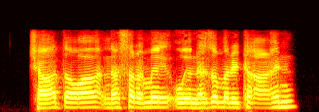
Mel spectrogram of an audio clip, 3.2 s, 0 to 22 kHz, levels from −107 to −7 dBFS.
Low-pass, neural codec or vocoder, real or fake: 7.2 kHz; codec, 16 kHz, 0.8 kbps, ZipCodec; fake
